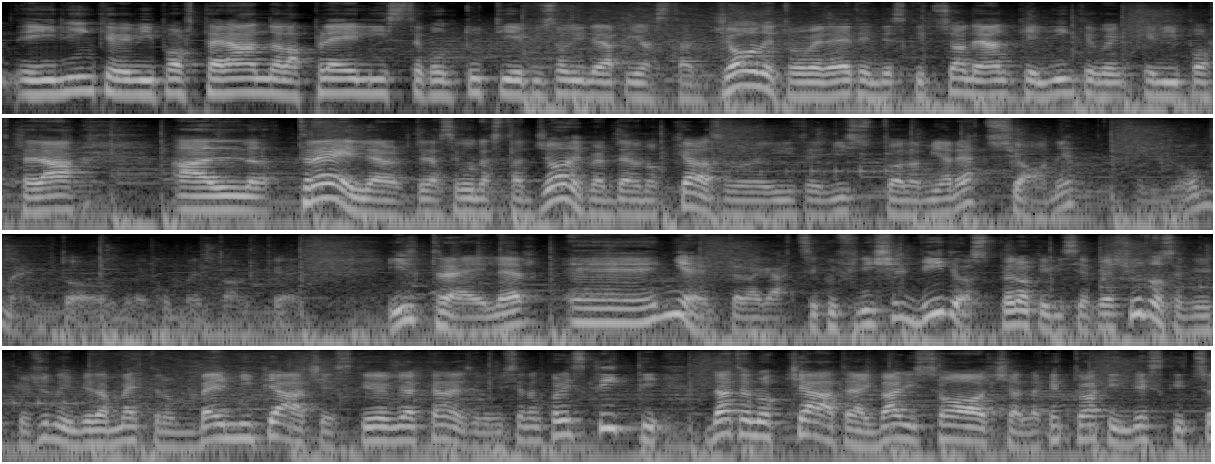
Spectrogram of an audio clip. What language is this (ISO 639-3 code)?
ita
